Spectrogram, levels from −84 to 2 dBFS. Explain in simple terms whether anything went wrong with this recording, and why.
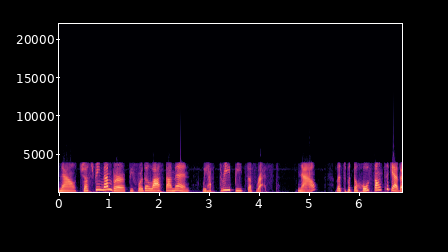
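Audio missing between chunks at 1.06 s, just before "before the last amen", and again at 5.01 s: the sound jumps forward, losing a few hundredths of a second each time. These skips, four seconds apart, likely come from a recorder working in two-second pieces and dropping a sliver at each handover.

Bit errors on an ADPCM link from 6.25 to 6.39 s: a rough burst with pops and a brief wobble in loudness. A few scrambled bits confused the decoder, which predicts each moment from the last, so the damage smeared on briefly before it recovered.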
